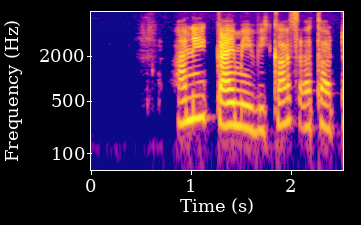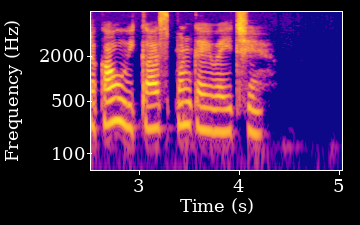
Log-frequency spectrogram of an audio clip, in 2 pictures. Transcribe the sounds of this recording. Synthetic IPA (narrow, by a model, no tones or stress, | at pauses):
anekajmiʋikasət̪ʰʋaʈəkaʋʋikaspəɳkəiʋajt͡ʃʰe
